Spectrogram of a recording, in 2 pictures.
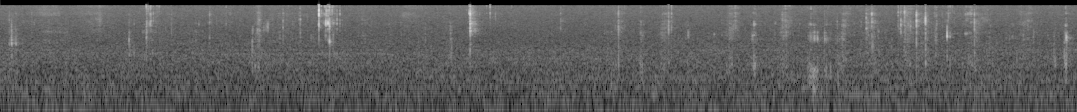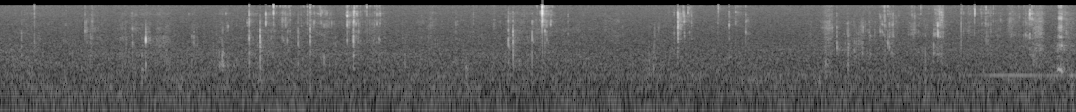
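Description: A person chewing and eating, with irregular sharp clicks and smacks scattered through, over a steady hiss.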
